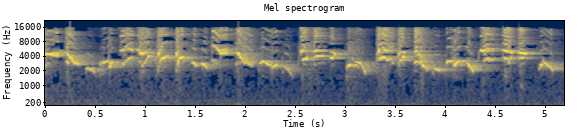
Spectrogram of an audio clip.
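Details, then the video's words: Caged white-rumped shama, a loud fighter-type bird, singing a fast, dense run of sharp rattling and whistled notes that rise and fall, with short bursts repeated several times a second throughout. "Kretekan Gahar MURAI BATU GACOR ini untuk memancing Emosi dan mempercepat Ngeplong"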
